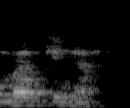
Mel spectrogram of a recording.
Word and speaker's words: máquina: ¿Dónde lleva el acento máquina? En la primera A.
